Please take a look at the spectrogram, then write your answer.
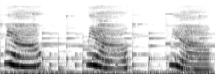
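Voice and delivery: high meow fading down; cat meow imitation. Shown as a demonstration. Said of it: "Let's do it together".

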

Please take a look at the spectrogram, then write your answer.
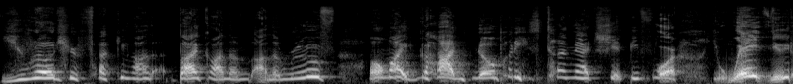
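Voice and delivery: high squeaky voice of a tripping friend; stoned friend amazed. Retold or imitated. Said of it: "he's like".

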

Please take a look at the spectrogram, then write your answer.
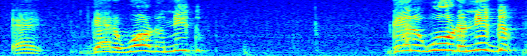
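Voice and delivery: very high, loud put-on voice; mimicked yelling. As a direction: yell it in mock panic. Yells catchphrase at game squid.

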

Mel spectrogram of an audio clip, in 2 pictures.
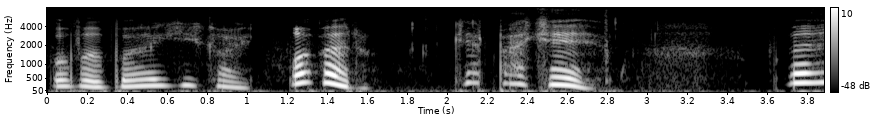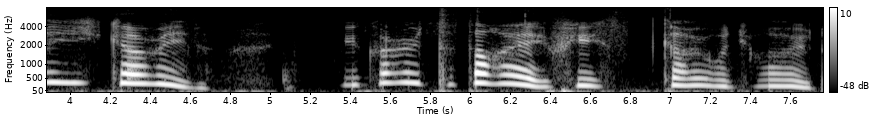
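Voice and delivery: high loud calling after; shouting. Acted. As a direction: yell after her across the lake. Calling after fleeing woman.

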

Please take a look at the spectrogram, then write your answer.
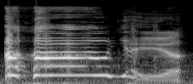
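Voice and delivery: high, loud cry of triumph; excited shout. Real, not acted. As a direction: yell it like you finally won. Finally found the tape.

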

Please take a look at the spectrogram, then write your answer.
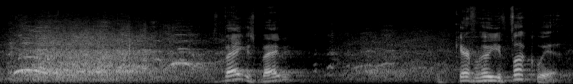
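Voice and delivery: mock boast.

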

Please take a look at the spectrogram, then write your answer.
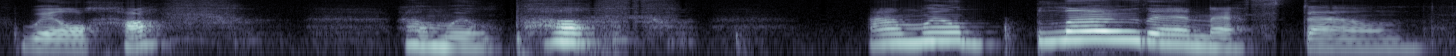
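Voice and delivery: slow, loud, building chant; big bad wolf threat. A narrator's reading. Wolf to chicks in their nest, slow loud threat.

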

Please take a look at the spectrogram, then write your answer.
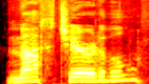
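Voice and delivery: high, rising, dismayed echo; gloomy question. A narrator's reading. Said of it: "returned the other gloomily".

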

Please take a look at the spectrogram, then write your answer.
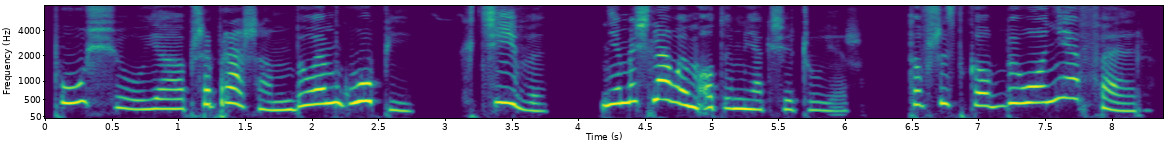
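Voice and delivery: lightly voiced pug apologizing to the pig; remorseful pug. A narrator's reading. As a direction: own up, ashamed and sorry.

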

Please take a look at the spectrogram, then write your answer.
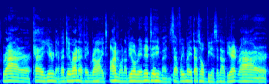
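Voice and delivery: lightly voiced silly monster growl; a hint of hammy inner demon; stupid monster voice. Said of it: "putting on a stupid monster voice".

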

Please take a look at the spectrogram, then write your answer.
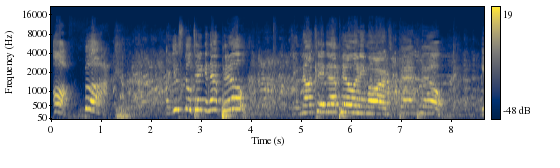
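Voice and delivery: loud, drawn-out backpedalling; sheepish scientist retracting a pill, loud and slow; panicked scientist. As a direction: take it all back in a loud slow panic. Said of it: "they show up two years later and they're like".

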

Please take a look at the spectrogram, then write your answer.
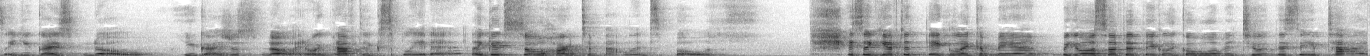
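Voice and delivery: high, tear-choked voice; talking through tears; teary. Real, not acted. To working moms watching, speaking while crying.

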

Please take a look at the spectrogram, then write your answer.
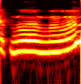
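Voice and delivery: cow mooing. Shown as a demonstration. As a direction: imitate a cow for a child. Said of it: "What does a cow say?".

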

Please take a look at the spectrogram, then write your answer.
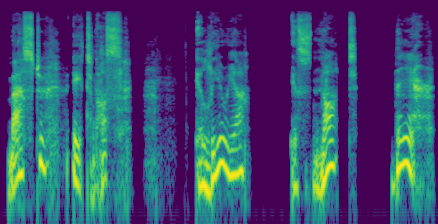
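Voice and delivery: slow, calm reassuring voice; calm him with measured words. Acted. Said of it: "Kasai spoke slowly and calmly".

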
